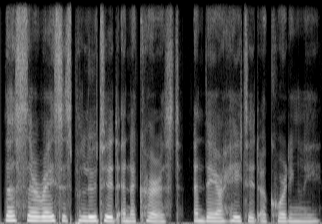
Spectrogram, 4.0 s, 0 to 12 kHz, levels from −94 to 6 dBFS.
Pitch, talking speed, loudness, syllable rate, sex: 200 Hz, 180 wpm, -17 LUFS, 5.6 syllables/s, female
